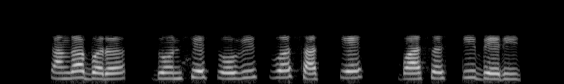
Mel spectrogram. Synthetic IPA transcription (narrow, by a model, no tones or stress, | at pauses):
ɕãŋɡabəɾə | d̪onɕet͡soʋiːsʋəsat̪ɕe | basəsʈiːbeɾiːd͡ʑ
